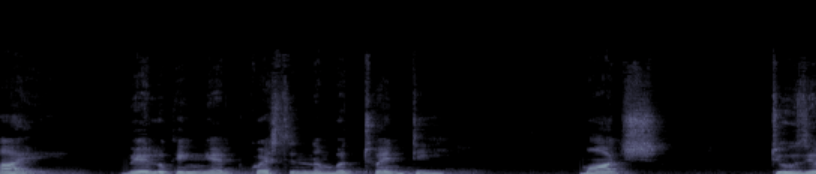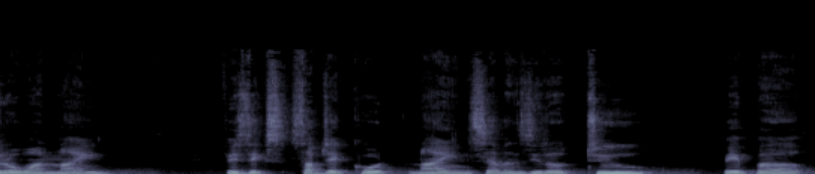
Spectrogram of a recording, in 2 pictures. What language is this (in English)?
English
